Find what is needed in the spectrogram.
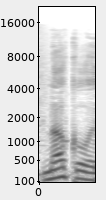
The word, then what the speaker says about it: Knuccl: Knuckle is spelled K-N-U-C-C-L.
